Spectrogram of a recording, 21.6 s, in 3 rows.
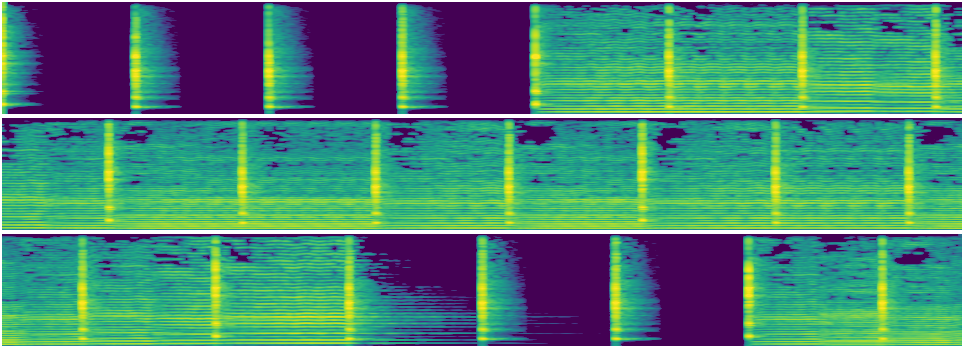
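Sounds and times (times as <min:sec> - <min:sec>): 
cello: 0:04.0 - 0:17.8, 0:20.0 - 0:21.5.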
